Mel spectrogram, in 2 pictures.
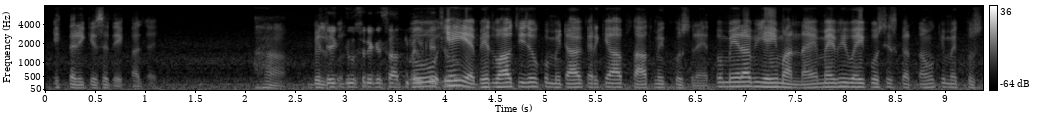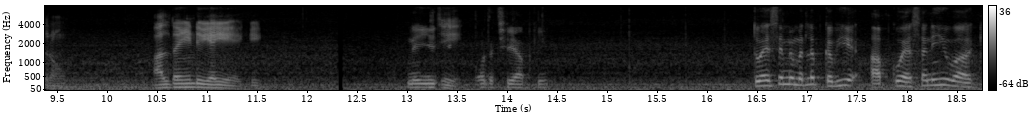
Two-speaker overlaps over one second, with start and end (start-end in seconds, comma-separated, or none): none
